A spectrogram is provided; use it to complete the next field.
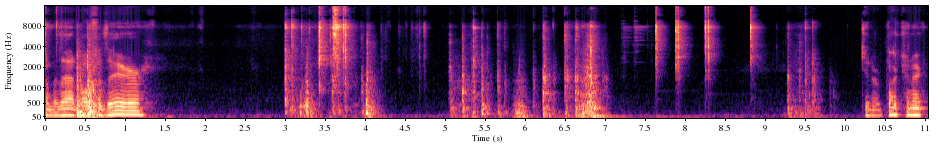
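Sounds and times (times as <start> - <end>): ratcheting crimper clicks: 7.5 - 9.2.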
